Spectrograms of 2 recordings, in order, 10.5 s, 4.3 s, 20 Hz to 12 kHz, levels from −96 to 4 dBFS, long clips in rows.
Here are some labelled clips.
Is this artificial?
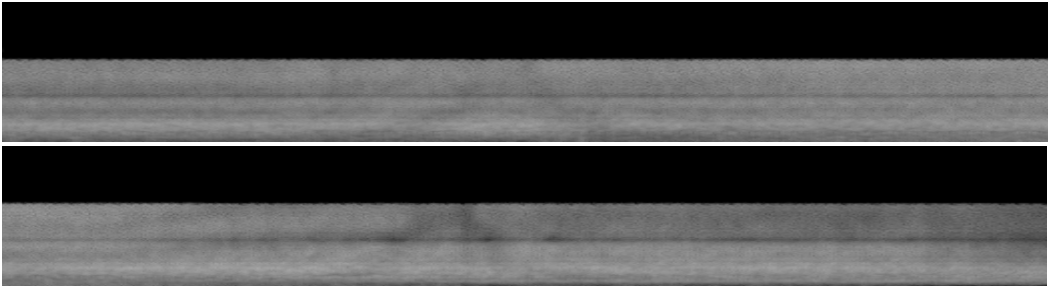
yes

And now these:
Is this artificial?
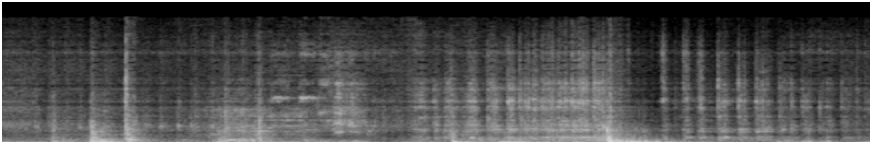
yes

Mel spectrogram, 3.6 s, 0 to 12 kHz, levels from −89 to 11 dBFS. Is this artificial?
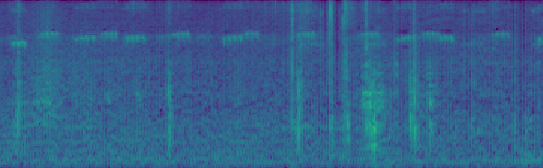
yes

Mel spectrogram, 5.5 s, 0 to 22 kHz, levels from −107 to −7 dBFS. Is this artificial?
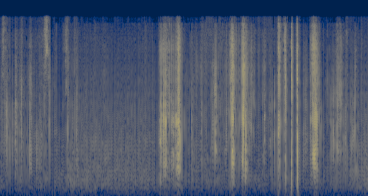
yes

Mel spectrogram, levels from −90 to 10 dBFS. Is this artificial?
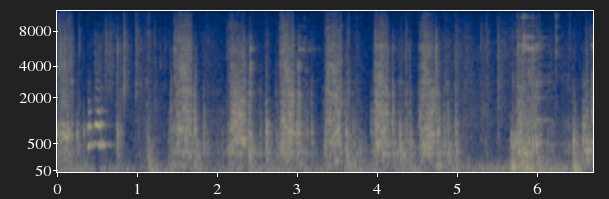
yes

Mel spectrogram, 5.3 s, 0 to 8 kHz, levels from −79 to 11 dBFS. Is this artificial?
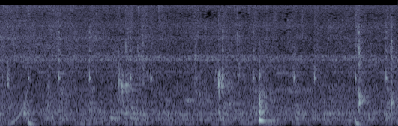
no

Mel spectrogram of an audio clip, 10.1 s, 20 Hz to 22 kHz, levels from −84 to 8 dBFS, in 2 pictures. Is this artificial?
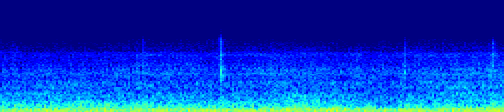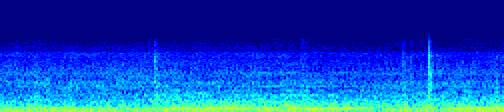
yes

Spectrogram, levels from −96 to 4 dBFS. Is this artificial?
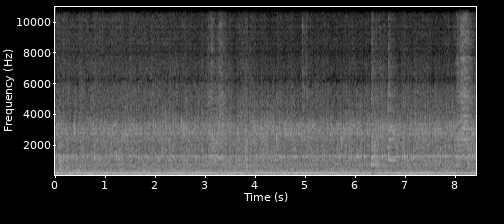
yes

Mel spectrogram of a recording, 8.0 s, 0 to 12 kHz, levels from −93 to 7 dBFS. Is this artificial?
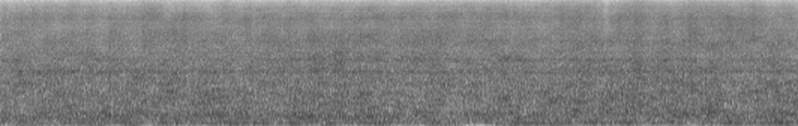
yes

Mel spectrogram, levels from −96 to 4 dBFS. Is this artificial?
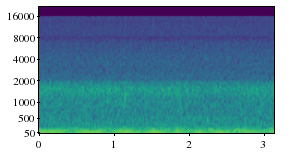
no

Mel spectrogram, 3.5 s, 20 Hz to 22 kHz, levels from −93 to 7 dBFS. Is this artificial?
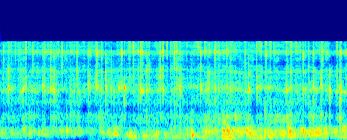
yes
